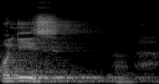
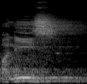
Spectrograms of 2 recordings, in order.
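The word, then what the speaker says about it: police: artillery और द पुलिस पुलिस पुलिस जो है प्लूरल होता है और इसका उच्चारण होता है पलिस नट पुलिस प्रोनाउंस पलिस तो इसके पहले भी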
